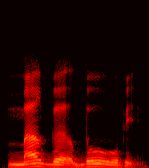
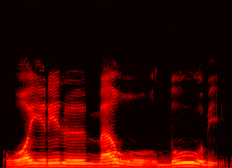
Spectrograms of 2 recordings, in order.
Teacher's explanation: Huruf ghain hurufnya mengalir ya. Jadi nggak boleh tertahan mengucapkan huruf ghain, sehingga kalau tertahan ketika sukun dia bisa berpotensi memantul suaranya ya. Contohnya tadi ghairil itu dialirkan suaranya, jangan ditahan.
